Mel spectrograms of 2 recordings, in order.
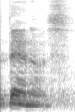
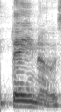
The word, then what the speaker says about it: Thanos: Kang all right after Thanos and it's pronounced Thanos by the way too many people I see Thanos Thanos everyone in the I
